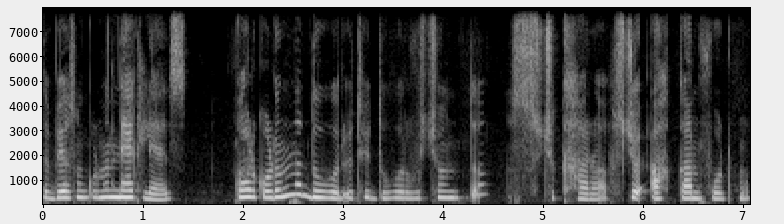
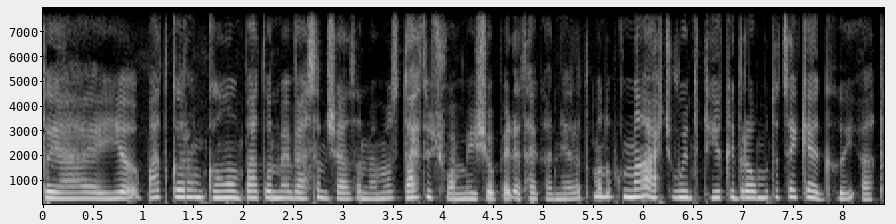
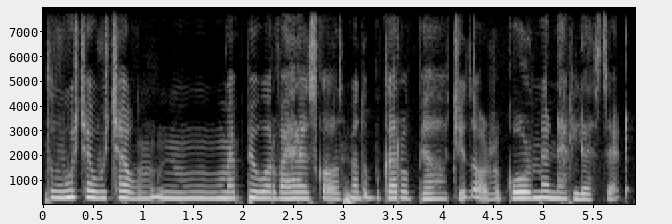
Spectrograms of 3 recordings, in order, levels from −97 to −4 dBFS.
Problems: constant background noise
